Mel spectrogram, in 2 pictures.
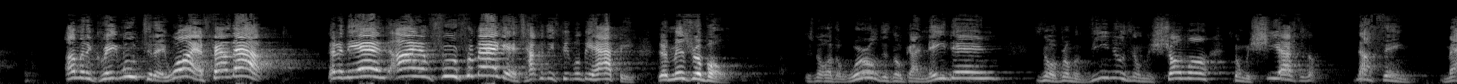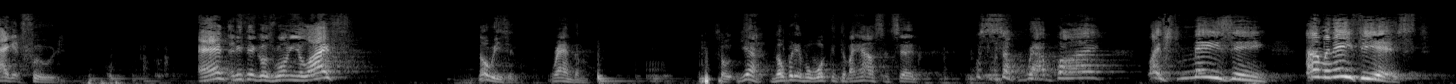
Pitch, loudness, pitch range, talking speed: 275 Hz, -17 LUFS, 215-315 Hz, 165 wpm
